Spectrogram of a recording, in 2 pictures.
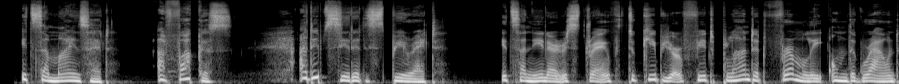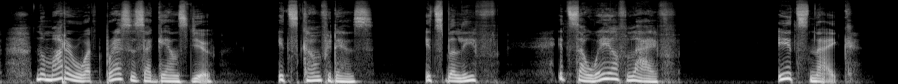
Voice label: English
